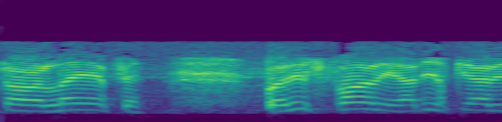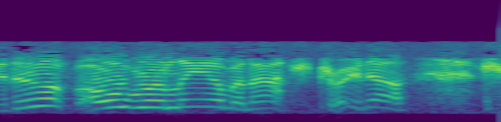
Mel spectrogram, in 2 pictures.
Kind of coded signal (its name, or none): Emergency Alert System (SAME) tones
